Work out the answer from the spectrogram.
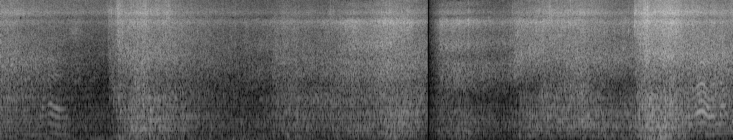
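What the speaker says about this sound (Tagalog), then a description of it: "Ang lakas, guys, ng alon." Strong ocean waves roll onto a beach at dawn, a continuous loud surf roar with swelling crashes, mixed with wind buffeting the microphone and voices talking over it.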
